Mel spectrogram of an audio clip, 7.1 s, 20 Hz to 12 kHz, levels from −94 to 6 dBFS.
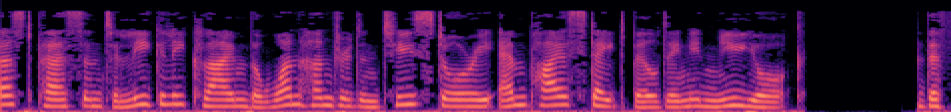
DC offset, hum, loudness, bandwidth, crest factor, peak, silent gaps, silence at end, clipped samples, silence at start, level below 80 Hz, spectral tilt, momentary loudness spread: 0.5%; none; -22 LUFS; 8.8 kHz; 14 dB; -6 dBFS; 6.22-6.27 s, 6.67-6.75 s; 0.05 s; under 0.1%; 0 s; -42 dBFS; -5 dB/octave; 4 LU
